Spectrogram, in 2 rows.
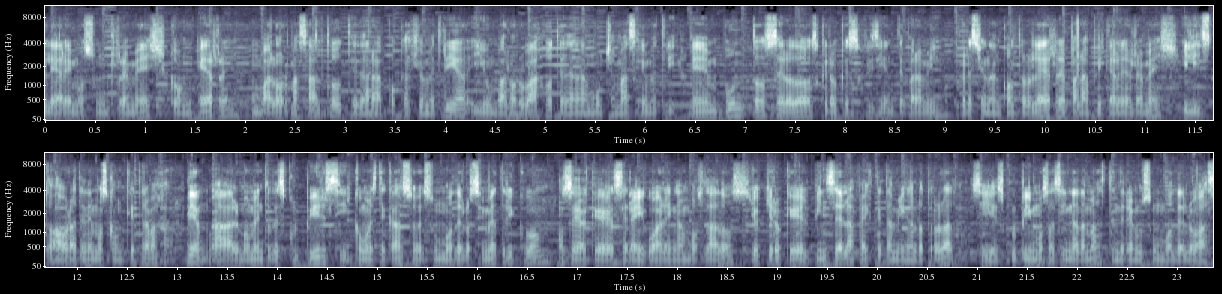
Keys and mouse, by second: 1.4 r, 3.2 ctrl+r, 9.3 ctrl+r, 11.3 shift+z, 11.5 click, 11.5 middle click, 12.0 middle click, 14.9 middle click, 15.9 middle click, 17.9 shift+middle click, 19.7 middle click, 21.2 middle click, 22.1 ctrl+z, 22.3 ctrl+z, 23.2 shift+middle click.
